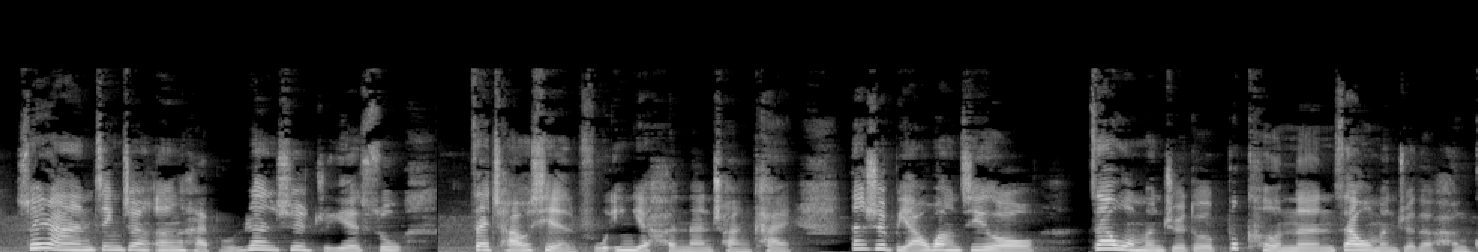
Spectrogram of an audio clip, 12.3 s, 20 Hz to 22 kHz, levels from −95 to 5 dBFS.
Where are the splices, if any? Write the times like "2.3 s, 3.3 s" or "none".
none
